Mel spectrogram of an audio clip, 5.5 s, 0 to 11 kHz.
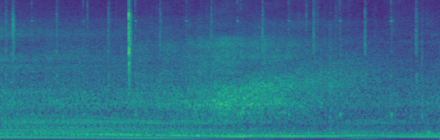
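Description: A 2002 BMW E39 sedan on the road, heard from inside the cabin as a steady low engine drone and road rumble, with faint ticks and clicks over the constant hum.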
